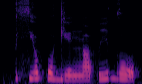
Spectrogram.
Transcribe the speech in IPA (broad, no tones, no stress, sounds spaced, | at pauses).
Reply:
sʲ ɔ p o ɡʲ e ŋ ɑ p i d̪ o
